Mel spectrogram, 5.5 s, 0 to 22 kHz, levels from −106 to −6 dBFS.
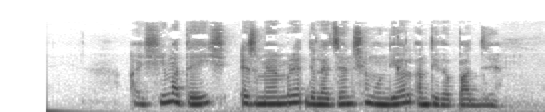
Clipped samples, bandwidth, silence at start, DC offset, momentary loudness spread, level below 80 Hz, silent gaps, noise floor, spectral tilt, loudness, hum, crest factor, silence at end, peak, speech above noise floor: under 0.1%; 11.5 kHz; 0.45 s; under 0.1%; 11 LU; -72 dBFS; none; -71 dBFS; -5.5 dB/octave; -33 LUFS; none; 14 dB; 0.45 s; -20 dBFS; 38 dB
